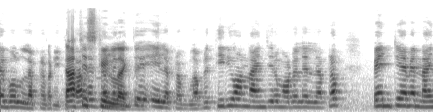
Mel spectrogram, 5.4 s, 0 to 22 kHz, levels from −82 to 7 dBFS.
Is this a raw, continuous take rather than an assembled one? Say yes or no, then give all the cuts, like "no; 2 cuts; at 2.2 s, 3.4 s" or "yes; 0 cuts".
yes; 0 cuts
